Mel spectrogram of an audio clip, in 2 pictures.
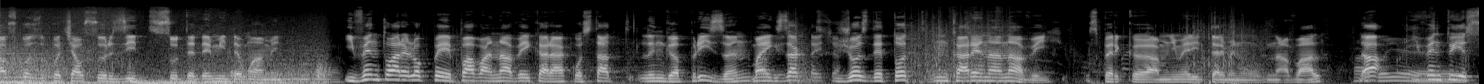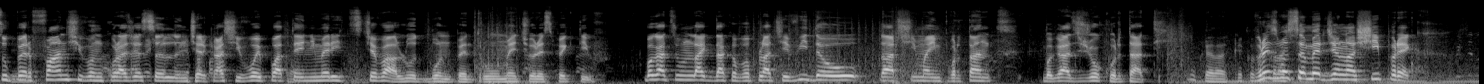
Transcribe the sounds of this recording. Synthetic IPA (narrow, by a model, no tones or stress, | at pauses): awsko̞sd̪upət͡ʃe̞awsurzit̪sut̪e̞d̪e̞mijd̪e̞oame̞nʲive̞nt̪uaɾe̞lo̞k̚pe̞ːpavanave̞jkaɾeako̞st̪at̪̚lɨŋɡəpɾizənmajeɡzak̚t̪ʒo̞sd̪e̞t̪o̞t̪ɨŋkaɾe̞nanave̞̰j | spe̞rkəamnime̞ɾit̪ːe̞rmenuna̰va̰l | d̪aive̞nt̪uje̞supe̞rfanʃivəɨŋkuɾaʒezʲsəlɨnt͡ʃe̞rkat̪sʲʃivo̞jpoat̪e̞nime̞ɾit̪sʲt͡ʃe̞valud̪̚bunpe̞nt̪ɾume̞t͡ʃuɾe̞spe̞k̚t̪iv | bəɡat̪sʲunlajk̚d̪akəvəplat͡ʃe̞vid̪e̞od̪arʃimajimpo̞rt̪ant̪ | bəɡat̪sʲʒo̞kurt̪at̪ʲ | vɾe̞t̪ʲməsəme̞rd͡ʒe̞mlaʃipɾek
